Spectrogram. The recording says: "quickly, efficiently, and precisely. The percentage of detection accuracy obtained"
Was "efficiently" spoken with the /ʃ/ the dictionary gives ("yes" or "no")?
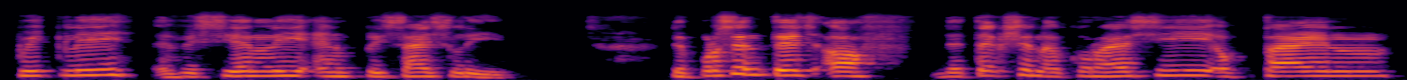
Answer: no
